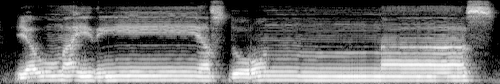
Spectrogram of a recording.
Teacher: اب یہ نون کے اوپر زبر ہے، اس کے بعد الف ہے، تو 1 سیکنڈ کھینچ کے پڑھیں گے، اور نون کے اوپر شد ہے تو غنہ بھی کریں گے، یومئذ یصدرن، سین پیش سو، یومئذ یصدر الناس، وقف، یومئذ یصدر الناس۔ سین کے اوپر جو پیش ہے اس کو سائلنٹ کر دیں گے، اور سین کی آواز کو آدھا پڑھیں گے وقف کرتے ہوئے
